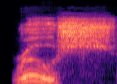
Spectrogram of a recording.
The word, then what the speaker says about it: Rush: LFI's Rush and Jalistico. Roosh and Jalistico. Sorry, yeah, it's just names are spelled the same, but they're pronounced differently.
